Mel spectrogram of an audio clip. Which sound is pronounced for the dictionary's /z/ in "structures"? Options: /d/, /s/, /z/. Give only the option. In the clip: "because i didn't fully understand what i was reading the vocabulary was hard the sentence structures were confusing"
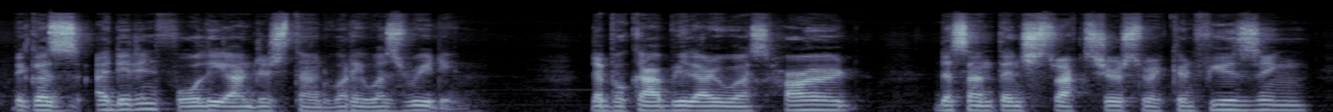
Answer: /s/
